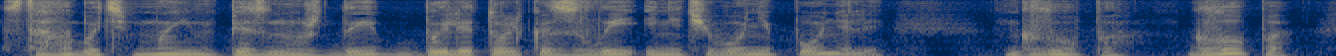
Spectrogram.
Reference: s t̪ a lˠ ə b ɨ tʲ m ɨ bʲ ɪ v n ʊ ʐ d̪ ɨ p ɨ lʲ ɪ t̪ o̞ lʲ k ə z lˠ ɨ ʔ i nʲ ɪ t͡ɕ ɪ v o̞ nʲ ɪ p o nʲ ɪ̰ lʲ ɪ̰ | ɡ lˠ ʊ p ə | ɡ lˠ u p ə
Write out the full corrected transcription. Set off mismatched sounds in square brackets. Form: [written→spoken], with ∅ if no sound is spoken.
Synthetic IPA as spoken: s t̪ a lˠ ə b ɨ tʲ m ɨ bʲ ɪ [v→z] n ʊ ʐ d̪ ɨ [p→b] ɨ lʲ ɪ t̪ o̞ lʲ k ə z lˠ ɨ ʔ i nʲ ɪ t͡ɕ ɪ v o̞ nʲ ɪ p o nʲ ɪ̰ lʲ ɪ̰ | ɡ lˠ [ʊ→u] p ə | ɡ lˠ u p ə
